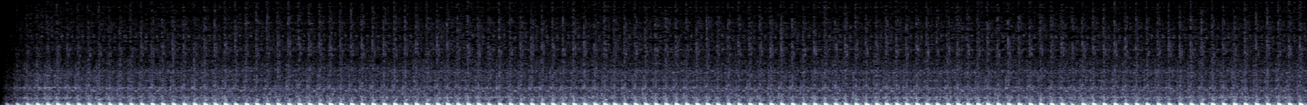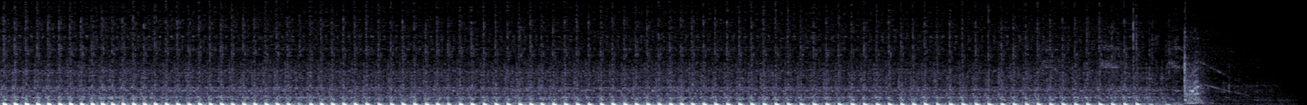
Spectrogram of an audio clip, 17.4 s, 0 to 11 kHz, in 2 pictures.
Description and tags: Exhaust of a Motorcycle Yamaha Tenere 250CC
250cc, bike, close, Enduro, engine, exhaust, Idle, motor, motorbike, motorcycle, sfx, transport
